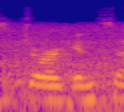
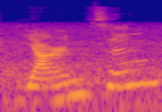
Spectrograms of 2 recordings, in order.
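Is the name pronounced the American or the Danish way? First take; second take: American; Danish. First: The name is said with American English sounds. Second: The name is said with its original Danish sounds. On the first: "the Americanized version" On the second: "the original pronunciation is like"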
